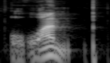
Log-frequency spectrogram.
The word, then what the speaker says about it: OAMP: Apparently that's how it's pronounced, is WAMP. WAMP. Yeah. Personally, I would have said OAMP, but there you go.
